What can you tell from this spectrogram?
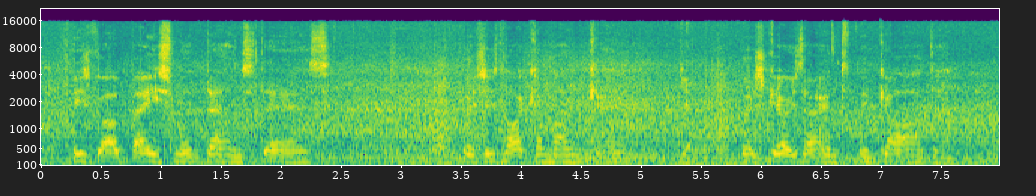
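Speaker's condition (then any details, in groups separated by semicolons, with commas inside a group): Motor neurone disease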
